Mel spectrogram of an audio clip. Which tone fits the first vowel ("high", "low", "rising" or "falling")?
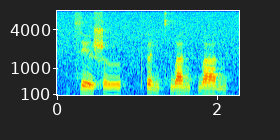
falling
